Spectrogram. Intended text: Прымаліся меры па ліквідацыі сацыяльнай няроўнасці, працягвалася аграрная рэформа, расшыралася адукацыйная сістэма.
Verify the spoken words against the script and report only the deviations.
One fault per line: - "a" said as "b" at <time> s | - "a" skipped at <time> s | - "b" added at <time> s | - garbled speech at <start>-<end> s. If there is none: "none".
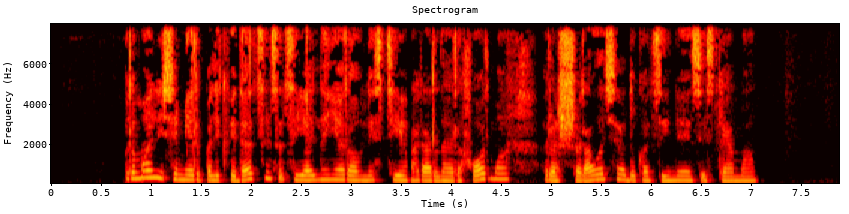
- "працягвалася" skipped at 3.5 s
